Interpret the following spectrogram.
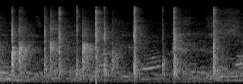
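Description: Scattered hand claps from a crowd of onlookers, a dozen or so sharp claps at irregular intervals, over voices talking.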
